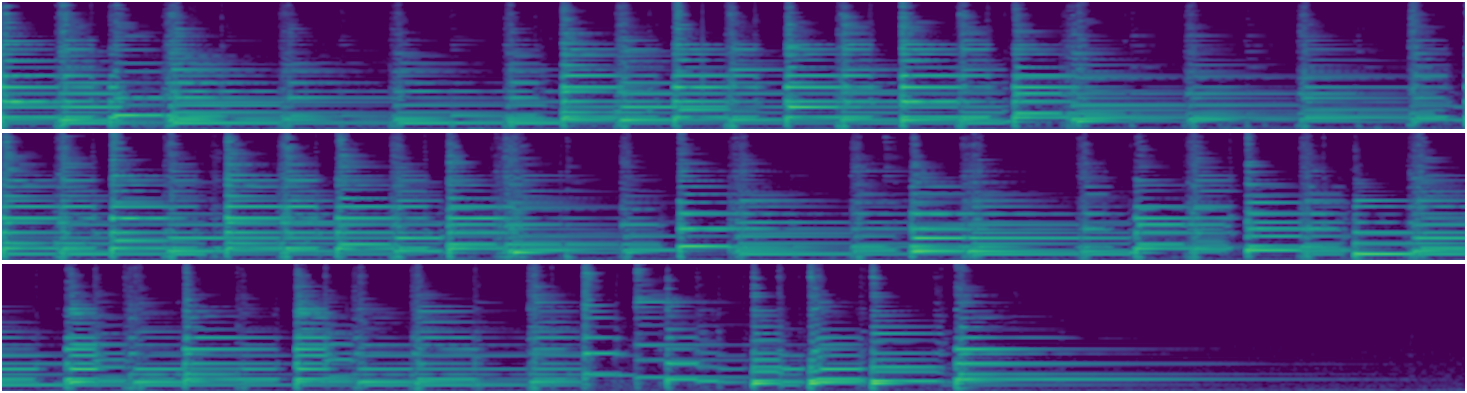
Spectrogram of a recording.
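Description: Kanile'a KSR-ST koa super tenor ukulele being played: a flowing run of plucked notes and chords, with a quicker run near the end and a final chord left to ring and fade.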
